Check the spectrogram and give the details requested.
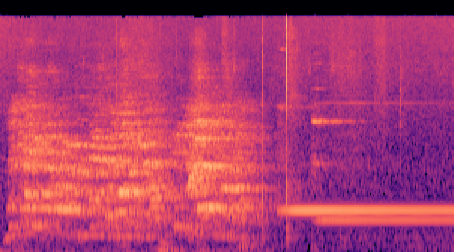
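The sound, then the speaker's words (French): Overlapping shouting voices fill the first few seconds, then a sharp click sets off a doorbell at a house's front door that rings as one steady, sustained high tone until the end, the voices dropping away. “Alors, quand on sonne, les cris s'arrêtent.”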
